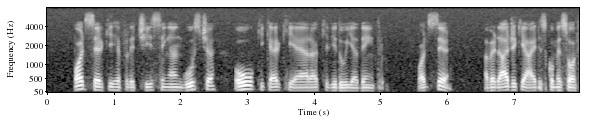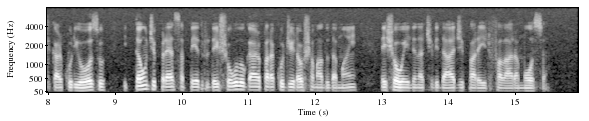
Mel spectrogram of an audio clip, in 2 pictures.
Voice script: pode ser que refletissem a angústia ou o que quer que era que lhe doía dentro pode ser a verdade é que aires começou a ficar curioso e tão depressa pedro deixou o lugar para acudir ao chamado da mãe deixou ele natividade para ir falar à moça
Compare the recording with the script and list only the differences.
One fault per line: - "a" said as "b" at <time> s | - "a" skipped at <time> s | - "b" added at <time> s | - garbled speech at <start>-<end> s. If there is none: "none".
none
